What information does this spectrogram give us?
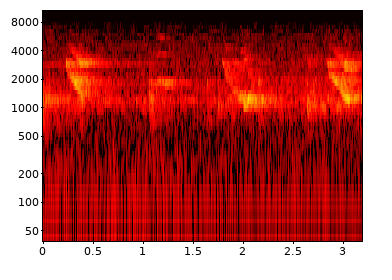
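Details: Waterslager (Malinois) canary, faint song of falling slurred notes, about one drooping phrase each second, with a soft steady hum underneath.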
